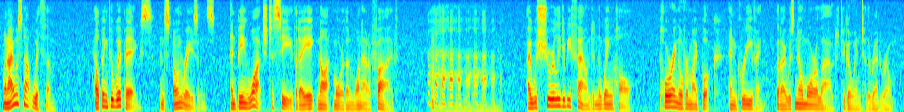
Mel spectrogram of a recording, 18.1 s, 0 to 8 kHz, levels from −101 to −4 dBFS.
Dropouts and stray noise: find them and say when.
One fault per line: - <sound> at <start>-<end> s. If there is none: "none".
- dropout at 3.4-3.5 s
- laugh at 8.5-10.1 s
